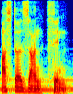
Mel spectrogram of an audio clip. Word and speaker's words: astaxanthin: It's called astaxanthin, pronounced astaxanthin.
